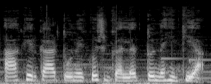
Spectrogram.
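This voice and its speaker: A woman's voice: lowish voice, fairly even intonation, moderate pace, gravelly, dark tone, faint music behind. A woman playing a poor, hardworking, reassuring mother in a cartoon moral story. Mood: reassuring, firm.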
